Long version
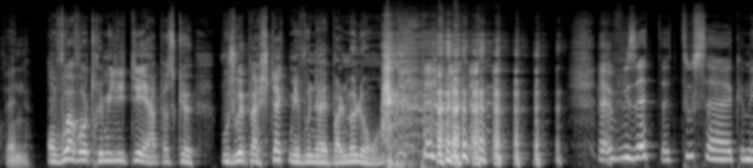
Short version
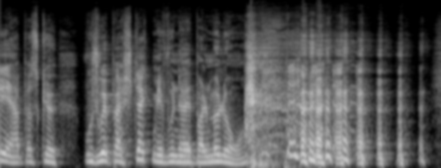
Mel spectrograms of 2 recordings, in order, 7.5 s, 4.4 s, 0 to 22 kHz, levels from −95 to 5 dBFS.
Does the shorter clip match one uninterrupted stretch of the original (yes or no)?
yes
